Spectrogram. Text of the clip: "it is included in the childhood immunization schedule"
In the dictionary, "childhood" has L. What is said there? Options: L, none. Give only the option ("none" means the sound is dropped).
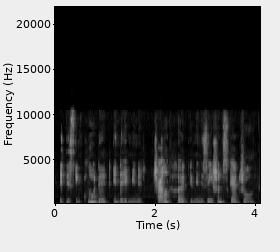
L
